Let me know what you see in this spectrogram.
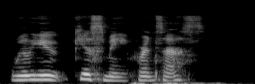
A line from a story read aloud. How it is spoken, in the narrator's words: he said feebly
